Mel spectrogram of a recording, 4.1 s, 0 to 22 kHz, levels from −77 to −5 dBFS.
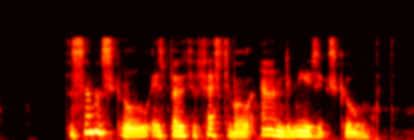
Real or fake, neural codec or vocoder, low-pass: fake; codec, 16 kHz, 2 kbps, FunCodec, trained on Chinese and English, 25 frames a second; 7.2 kHz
